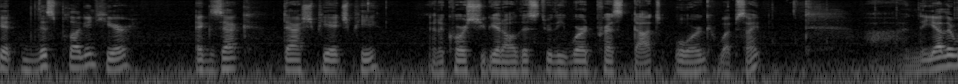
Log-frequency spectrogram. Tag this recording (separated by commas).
Speech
